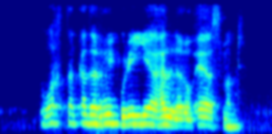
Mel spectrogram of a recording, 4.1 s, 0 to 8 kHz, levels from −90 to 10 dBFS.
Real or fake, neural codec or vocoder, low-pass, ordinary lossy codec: fake; codec, 16 kHz, 1 kbps, X-Codec, HuBERT features, trained on balanced general audio; 7.2 kHz; AAC, 48 kbps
